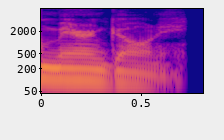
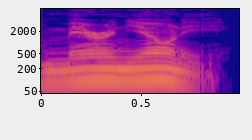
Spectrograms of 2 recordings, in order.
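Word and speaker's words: Marengoni: Tulio Maranggoni. Remember that name, folks. And forget the common mistake of Marioni.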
